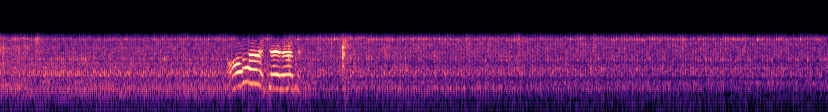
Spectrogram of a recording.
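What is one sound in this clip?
A tractor engine drones steadily and slowly fades as it moves away.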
